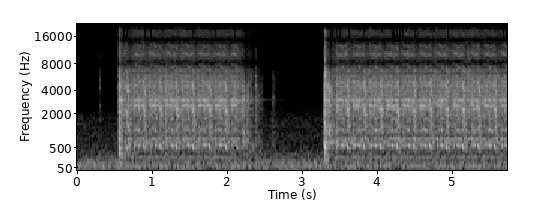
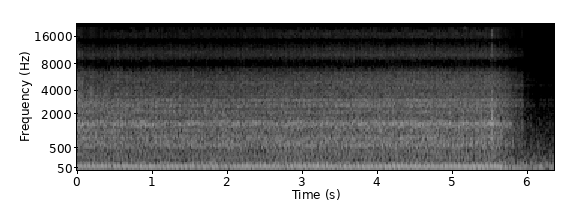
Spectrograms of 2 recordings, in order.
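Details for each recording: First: Honda Elite 80 (CH80) scooter, long-sitting: catches and buzzes about two seconds, dies, restarts, no throttle response; stalling, cause unclear (owner suspects a choke). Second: Honda Elite 80 (CH80) scooter after carb cleaning and diaphragm soak: steady even idle, no misses or surging, then shut off; running normally.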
